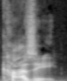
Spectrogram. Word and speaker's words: Kansi: Tracing the weapon to a local dealer, investigators now have a suspect, a Pakistani, Mir Aimal Kansi, sometimes pronounced as Kazi.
